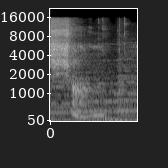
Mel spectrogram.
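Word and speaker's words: Seam: better to do I mean seen Oh Shawn pronounced Shawn and this is my little shop over the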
